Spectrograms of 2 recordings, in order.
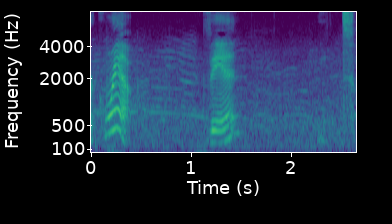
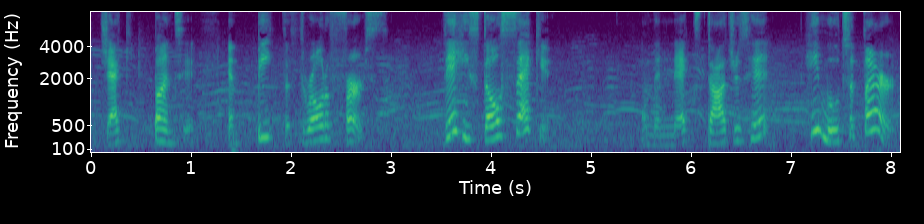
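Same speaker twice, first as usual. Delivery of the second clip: ordinary delivery, nothing marked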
